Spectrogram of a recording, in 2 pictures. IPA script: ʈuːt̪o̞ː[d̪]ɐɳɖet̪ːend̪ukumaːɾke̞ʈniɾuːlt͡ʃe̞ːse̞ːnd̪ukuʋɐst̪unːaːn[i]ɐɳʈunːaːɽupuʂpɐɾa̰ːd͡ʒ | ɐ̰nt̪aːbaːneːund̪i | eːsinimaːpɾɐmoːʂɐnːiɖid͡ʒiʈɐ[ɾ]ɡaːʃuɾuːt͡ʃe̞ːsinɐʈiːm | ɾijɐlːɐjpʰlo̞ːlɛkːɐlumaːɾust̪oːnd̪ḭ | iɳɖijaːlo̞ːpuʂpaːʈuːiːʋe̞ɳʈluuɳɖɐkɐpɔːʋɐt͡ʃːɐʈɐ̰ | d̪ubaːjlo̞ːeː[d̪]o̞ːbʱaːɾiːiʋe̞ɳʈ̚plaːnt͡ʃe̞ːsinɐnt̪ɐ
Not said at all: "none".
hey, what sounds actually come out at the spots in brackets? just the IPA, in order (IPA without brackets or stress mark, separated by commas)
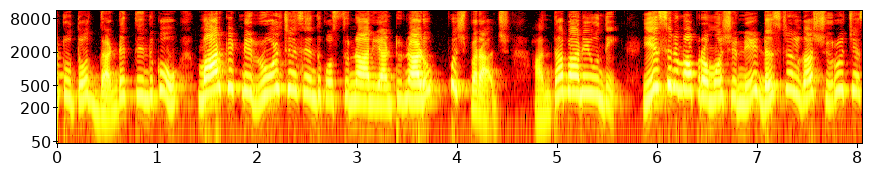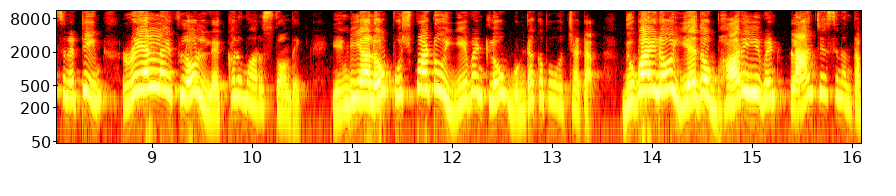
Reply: d̪, i, l, d̪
